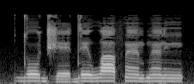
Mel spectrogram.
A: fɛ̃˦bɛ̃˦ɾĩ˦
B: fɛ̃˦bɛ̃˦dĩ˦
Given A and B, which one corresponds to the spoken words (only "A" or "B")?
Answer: A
